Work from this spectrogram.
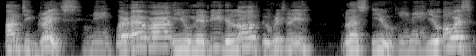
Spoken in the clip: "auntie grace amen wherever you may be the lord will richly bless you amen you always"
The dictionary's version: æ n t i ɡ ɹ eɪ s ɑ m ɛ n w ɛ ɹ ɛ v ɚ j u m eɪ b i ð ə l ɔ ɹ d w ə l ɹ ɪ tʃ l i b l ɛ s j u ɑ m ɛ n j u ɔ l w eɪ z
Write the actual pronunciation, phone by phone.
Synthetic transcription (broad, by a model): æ n t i ɡ ɹ eɪ s w ɛ ɹ ɛ v ɚ j u m eɪ b i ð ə l ɔ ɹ d ɹ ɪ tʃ l i b l ɛ s j u j u ɔ l w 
